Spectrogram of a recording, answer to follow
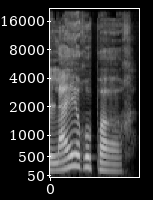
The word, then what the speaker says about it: l'aéroport: À l'aéroport. Yes, à l'aéroport. Notice again how le and aéroport are connected in l'aéroport. That's because aéroport starts with a vowel.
